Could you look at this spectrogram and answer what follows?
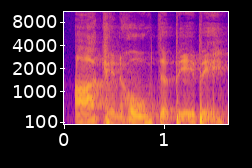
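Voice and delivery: low, slow, flat mock voice of a mate; an ex-con friend's dry offer, voiced low; deadpan pal. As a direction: drop low and slow, totally unbothered. Pal Gary's deadpan reply.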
